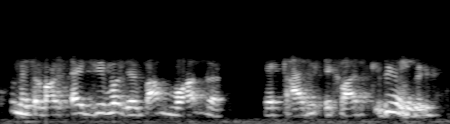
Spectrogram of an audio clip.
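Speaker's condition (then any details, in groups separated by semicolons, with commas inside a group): Down syndrome; Down syndrome since birth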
